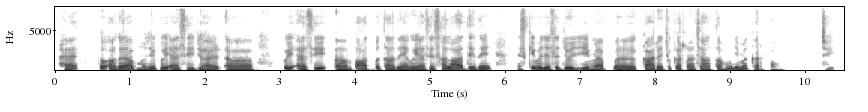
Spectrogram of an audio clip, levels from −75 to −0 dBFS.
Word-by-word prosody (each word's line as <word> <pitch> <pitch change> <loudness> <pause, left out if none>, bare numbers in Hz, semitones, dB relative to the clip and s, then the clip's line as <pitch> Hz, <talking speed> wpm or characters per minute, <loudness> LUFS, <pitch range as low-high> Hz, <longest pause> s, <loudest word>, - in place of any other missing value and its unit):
हैं। 170 +8 +1 0.3
तो 160 - +2
अगर 165 +4 +2
आप 160 0 +2
मुझे 155 0 +2
कोई 160 0 0
ऐसी 145 +1 -2
जो 145 -1 -1
है 140 0 +1
अ, - - -2
कोई 130 +3 -1 0.2
ऐसी 150 +2 +1 0.2
अ, 140 - +4
बात 130 +3 0
बता 135 -2 -1
दें 135 - 0
या 135 - +2
कोई 140 0 +1
ऐसी 145 +2 -2
सलाह 145 +7 +2
दे 125 - +2
दें, 135 +7 +1
जिसकी 185 -3 -6
वजह 160 -2 +4
से 160 +1 -1
जो 160 - +5
ये 155 0 0
मैं 150 0 +2
अब 135 -3 0
कार्य, 135 -1 +2
जो 140 +2 -8
करना 155 +2 -1
चाहता 135 -2 -2
हूँ, 180 +9 +2
ये 190 - +4
मैं 180 -1 +3
कर 140 -2 -2
पाऊँ। 125 -2 -11 0.6
जी। - - -13
145 Hz, 220 wpm, -23 LUFS, 135-155 Hz, 0.6 s, जो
